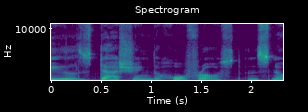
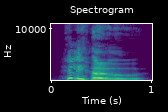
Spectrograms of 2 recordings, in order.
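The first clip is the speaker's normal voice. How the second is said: jolly shout; 4 semitones higher, 11 dB louder than usual. A narrator's reading. Fezziwig cries out.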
